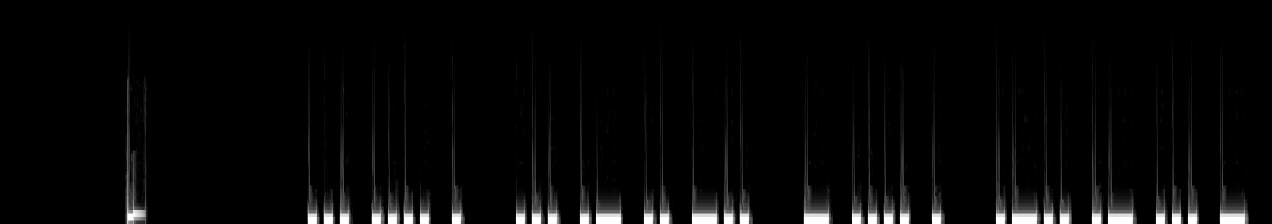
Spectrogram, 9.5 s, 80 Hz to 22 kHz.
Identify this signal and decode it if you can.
Morse code, heard as a keyed tone, about 20 wpm, 700 Hz. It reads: SHE SAID THE LAST
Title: Sentences from Top 1000 Words - Review Part 1 - 20wpm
